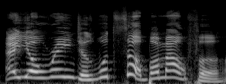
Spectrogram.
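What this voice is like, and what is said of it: Put-on Brooklyn accent. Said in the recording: “Alpha gets like a Brooklyn accent.”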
